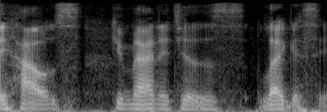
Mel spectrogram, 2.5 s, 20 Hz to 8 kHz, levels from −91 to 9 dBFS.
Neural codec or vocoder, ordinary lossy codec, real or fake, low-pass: none; MP3, 48 kbps; real; 7.2 kHz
